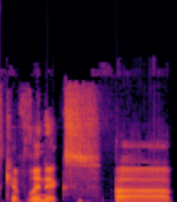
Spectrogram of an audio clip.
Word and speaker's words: Kivlenieks: So in the hockey world here on the weekend, Columbus Blue Jackets prospect goaltender Matisse Kivlenieks passed away over the weekend. He's applauding my pronunciation and not.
